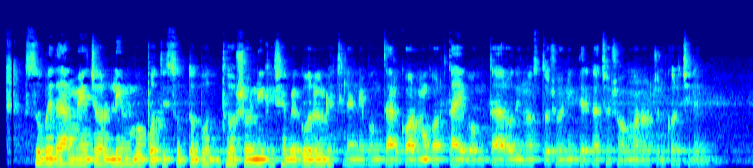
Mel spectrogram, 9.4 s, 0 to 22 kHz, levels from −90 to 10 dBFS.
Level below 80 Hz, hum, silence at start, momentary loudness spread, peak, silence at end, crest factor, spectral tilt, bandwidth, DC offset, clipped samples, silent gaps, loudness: -70 dBFS; none; 0.05 s; 13 LU; -8 dBFS; 0.55 s; 18 dB; -6 dB/octave; 8.2 kHz; under 0.1%; under 0.1%; none; -26 LUFS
